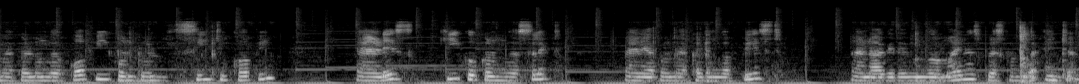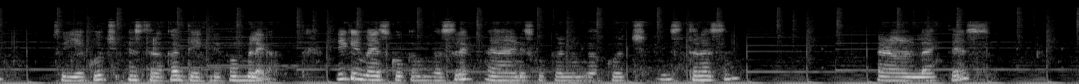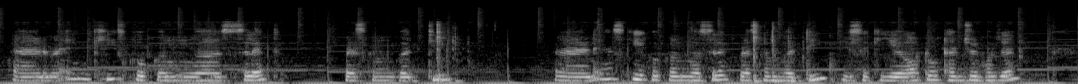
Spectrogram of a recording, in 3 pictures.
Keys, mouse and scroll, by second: 0.7 ctrl+c, 1.0 ctrl+c, 1.2 typing, 2.9 click, 6.8 ctrl+v, 7.9 click, 9.0 KP_Subtract, 10.0 KP_Enter, 11.0-11.6 scroll down 1, 11.6-12.2 scroll up 1, 13.9 click, 15.5 middle click, 20.3-21.1 scroll down 1, 21.2 alt+middle click, 21.6-22.2 scroll up 1, 22.2 click, 24.4-25.8 scroll down 1, 25.8 typing, 27.4 click, 28.9-29.3 typing.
